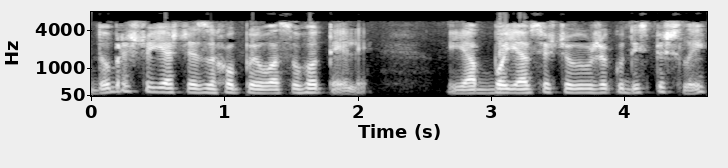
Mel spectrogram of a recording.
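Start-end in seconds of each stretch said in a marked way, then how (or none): none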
